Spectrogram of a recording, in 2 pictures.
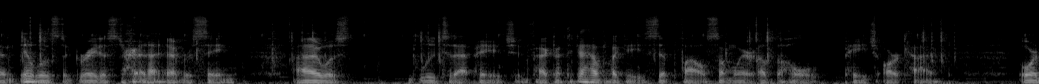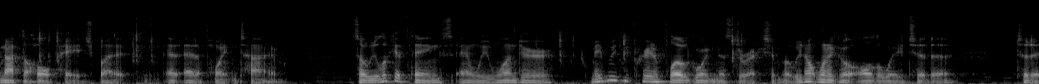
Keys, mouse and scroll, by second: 0.1 g, 0.3 g, 0.8 click, 1.3 click, 1.9 click, 2.5 ctrl+click, 2.8 click, 2.8 g, 3.0 g, 3.5 click, 4.0 click, 4.1 g, 4.3 g, 4.8 click, 5.6 click, 6.4 click, 6.9 ctrl+click, 7.4 g, 7.6 g, 8.6 click, 9.0 click, 9.2 g, 9.3 g, 10.1 click, 10.5 click, 10.7 g, 10.9 g, 11.4 click, 11.7 alt+a, 12.8-13.2 scroll down 1, 13.2-14.6 middle drag, 14.6 middle click, 15.9 ctrl+r, 17.7 k, 18.7 click.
